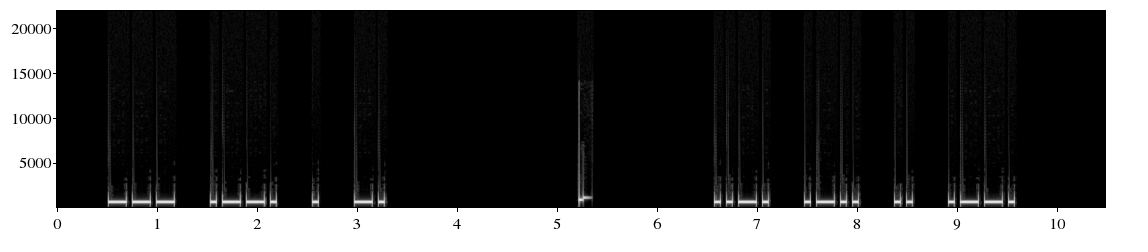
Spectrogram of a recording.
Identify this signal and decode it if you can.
Morse code, heard as a keyed tone, about 20 wpm, spaced as for 15 wpm, 700 Hz. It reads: OPEN FLIP
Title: 153 Lesson 25f - Letter p - Words 20wpm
